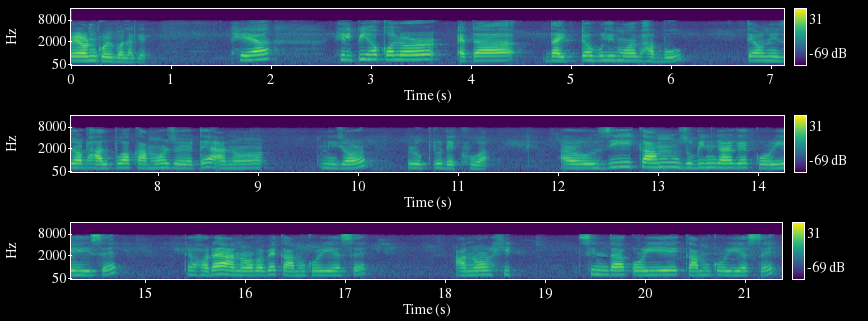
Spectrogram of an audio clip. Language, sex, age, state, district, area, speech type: Assamese, female, 18-30, Assam, Charaideo, urban, spontaneous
